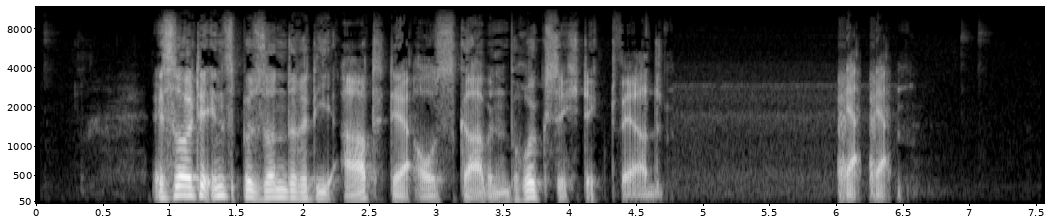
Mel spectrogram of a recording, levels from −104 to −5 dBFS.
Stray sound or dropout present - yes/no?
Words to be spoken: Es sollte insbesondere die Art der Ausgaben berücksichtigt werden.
yes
